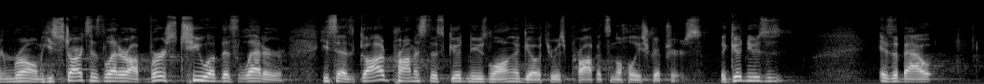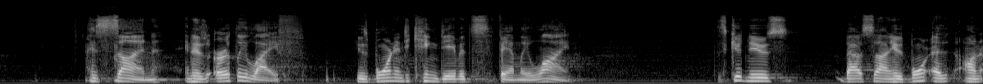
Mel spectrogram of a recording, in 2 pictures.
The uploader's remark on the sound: audio only recording of our service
